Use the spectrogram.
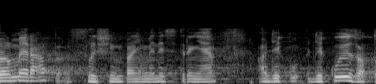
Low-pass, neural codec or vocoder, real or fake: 5.4 kHz; vocoder, 44.1 kHz, 128 mel bands, Pupu-Vocoder; fake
